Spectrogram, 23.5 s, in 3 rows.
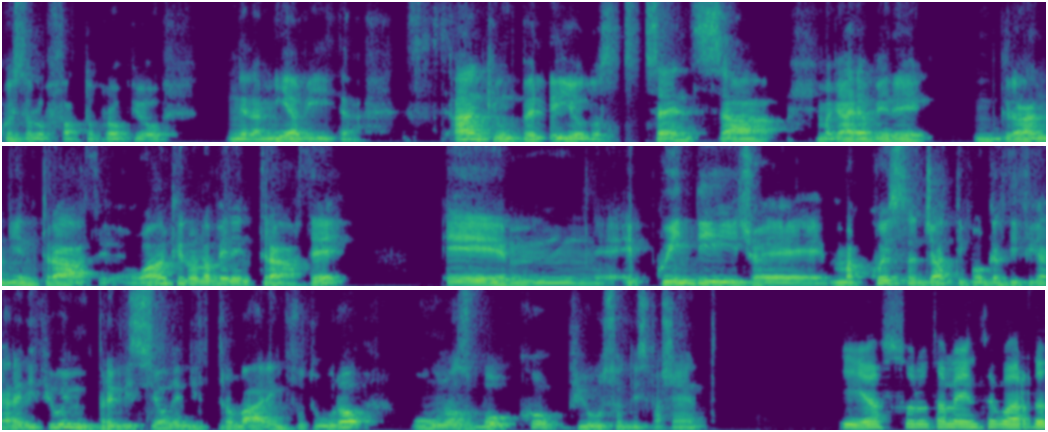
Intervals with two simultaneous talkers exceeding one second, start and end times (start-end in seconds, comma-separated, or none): none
